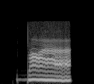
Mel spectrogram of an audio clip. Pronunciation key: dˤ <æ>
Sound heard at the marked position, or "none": a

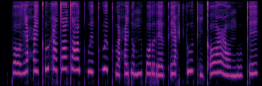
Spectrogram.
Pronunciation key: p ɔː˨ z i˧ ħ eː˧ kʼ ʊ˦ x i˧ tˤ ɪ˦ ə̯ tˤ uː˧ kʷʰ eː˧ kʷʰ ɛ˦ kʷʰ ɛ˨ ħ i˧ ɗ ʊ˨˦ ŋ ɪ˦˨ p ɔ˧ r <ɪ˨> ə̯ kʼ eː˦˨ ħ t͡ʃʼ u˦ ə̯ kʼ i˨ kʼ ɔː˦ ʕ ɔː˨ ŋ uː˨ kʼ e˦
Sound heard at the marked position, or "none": ɛ˨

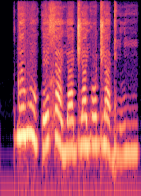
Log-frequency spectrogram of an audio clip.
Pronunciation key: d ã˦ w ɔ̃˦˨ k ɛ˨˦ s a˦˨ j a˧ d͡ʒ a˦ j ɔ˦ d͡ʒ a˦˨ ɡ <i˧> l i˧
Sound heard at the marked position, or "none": i˨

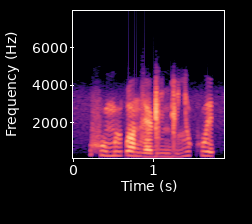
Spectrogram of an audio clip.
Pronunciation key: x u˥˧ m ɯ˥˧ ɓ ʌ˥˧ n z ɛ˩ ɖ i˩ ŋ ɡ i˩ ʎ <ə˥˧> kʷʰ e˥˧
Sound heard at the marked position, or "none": ɯ˥˧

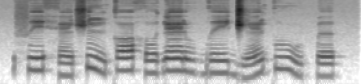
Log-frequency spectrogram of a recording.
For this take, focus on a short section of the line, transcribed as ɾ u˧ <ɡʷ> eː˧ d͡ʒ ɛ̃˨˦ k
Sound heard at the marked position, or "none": ɡʷ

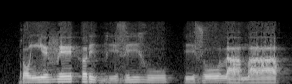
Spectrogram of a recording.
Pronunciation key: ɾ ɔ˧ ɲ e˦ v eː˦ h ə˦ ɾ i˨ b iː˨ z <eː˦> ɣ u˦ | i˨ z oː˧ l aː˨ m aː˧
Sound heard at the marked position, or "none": iː˦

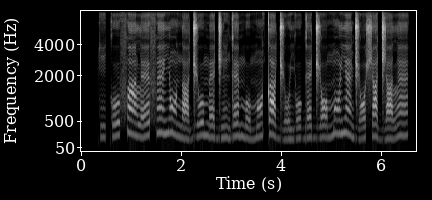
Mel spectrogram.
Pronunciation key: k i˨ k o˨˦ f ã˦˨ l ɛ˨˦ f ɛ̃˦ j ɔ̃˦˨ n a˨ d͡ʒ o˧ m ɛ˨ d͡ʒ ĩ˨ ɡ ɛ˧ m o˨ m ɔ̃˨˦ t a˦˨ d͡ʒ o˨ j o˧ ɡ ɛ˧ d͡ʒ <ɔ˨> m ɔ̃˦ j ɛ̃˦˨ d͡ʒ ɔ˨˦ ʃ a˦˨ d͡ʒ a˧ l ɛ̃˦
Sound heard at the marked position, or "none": ɔ˧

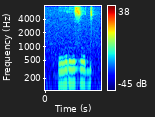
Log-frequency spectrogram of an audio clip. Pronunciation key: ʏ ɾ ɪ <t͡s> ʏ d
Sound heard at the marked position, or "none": z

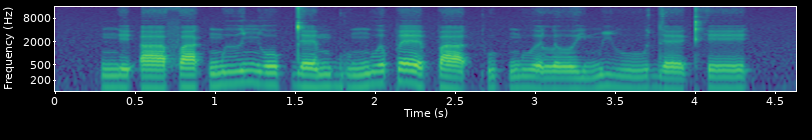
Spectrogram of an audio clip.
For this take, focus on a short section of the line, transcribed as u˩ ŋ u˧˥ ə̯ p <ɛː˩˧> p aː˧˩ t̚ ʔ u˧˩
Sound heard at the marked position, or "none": ɛː˥˨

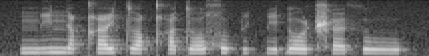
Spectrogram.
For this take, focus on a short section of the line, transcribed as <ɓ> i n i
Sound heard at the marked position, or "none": m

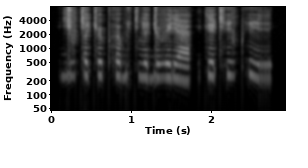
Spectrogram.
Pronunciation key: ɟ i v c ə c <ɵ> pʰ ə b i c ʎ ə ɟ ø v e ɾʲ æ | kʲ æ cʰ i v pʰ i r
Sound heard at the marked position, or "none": ø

